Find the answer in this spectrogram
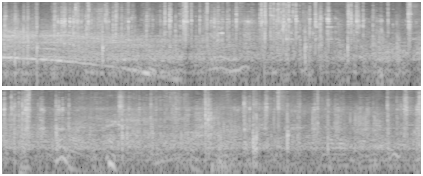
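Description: Zip-line trolley whining along the steel cable, its pitch falling steadily over the first two seconds or so. Sharp metallic clicks and rattles of the cable and clips follow.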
